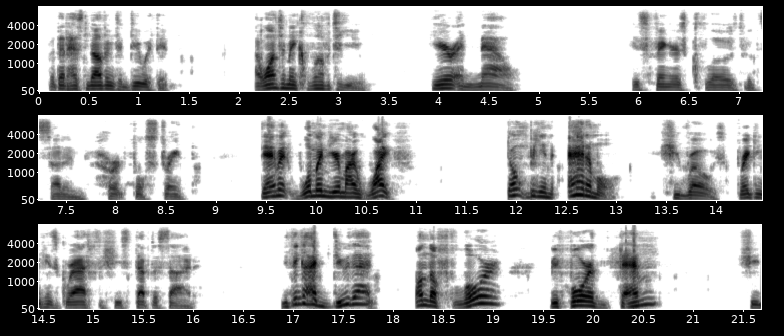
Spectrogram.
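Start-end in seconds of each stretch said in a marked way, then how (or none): 0.1-4.8 fast, louder insistence; insistent. Acted. Husband insists. 9.4-11.0 much louder, higher furious shout; angry shout. Acted. Husband shouts. 11.9-13.1 much louder, higher disgust; angry shout. Acted. Wife shouts back. 16.9-20.7 loud high indignant questions; appalled outrage; outraged. Acted. Wife outraged.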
